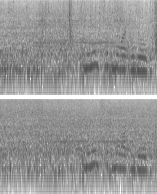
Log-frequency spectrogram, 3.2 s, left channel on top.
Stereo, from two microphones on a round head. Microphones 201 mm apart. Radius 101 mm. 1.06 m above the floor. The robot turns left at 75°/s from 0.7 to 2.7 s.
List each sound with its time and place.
1.7 s a woman speaking: 130° right, 1.0 m; by 3.0 s 150° left, 1.0 m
